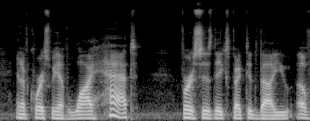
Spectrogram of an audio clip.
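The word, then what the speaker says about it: ŷ: looks like this now the Y with the little thing on top is pronounced y hat and it is the point estimator of the expected value of y so y hat is the mean value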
